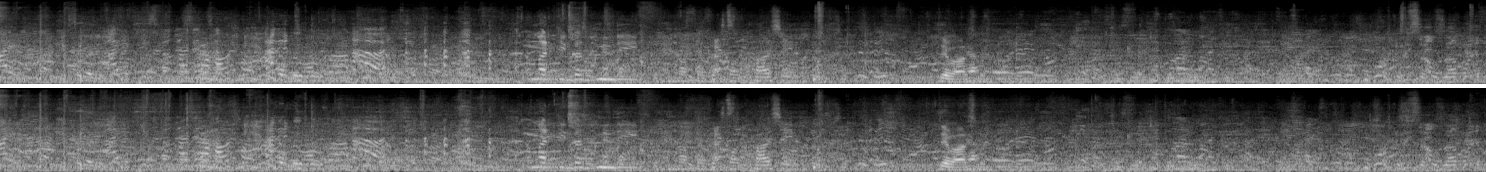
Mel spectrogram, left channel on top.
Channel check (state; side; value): normal; both; correlation 0.61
